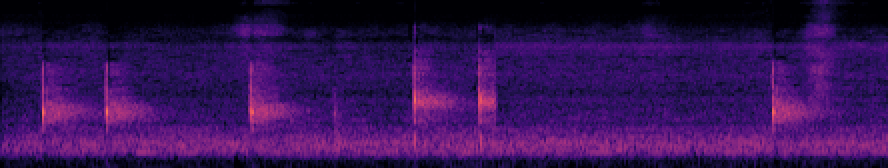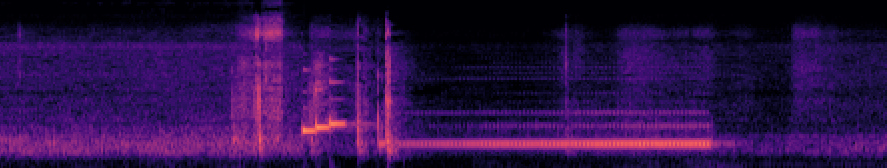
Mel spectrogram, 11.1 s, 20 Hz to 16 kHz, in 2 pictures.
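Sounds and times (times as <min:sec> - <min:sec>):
steady phone tone: 0:07.4 - 0:10.1
phone line click: 0:08.8 - 0:10.0.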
